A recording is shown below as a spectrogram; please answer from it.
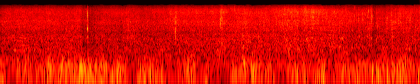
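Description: Wind buffeting the microphone over the steady wash of sea water among shore rocks.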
